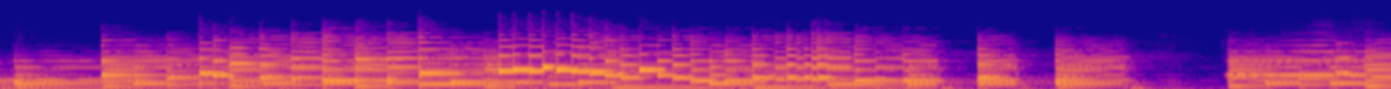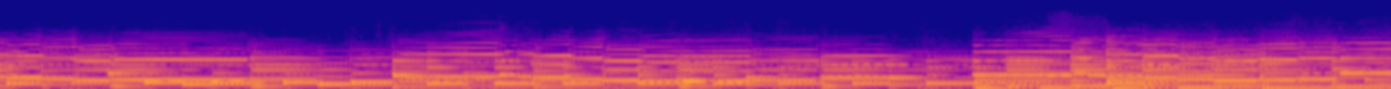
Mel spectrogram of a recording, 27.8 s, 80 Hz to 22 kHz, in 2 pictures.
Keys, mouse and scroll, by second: 0.3 click, 0.5 middle click, 1.0 s, 2.1 alt+middle click, 2.6 r, 3.4 click, 4.0 click, 4.3 middle click, 4.8 click, 4.9 middle click, 5.2 click, 5.4 middle click, 5.6 s, 6.6 click, 6.9 shift+middle click, 7.7 click, 7.8 middle click, 8.3 click, 8.8 middle click, 9.2 r, 10.3 click, 10.4 middle click, 10.8 middle click, 11.0 ctrl+s, 11.1 click, 11.4 middle click, 12.0 click, 12.4 shift+middle click, 13.1 ctrl+s, 13.2 click, 13.7 alt+middle click, 14.1 click, 14.4 middle click, 15.0 s, 15.5 middle click, 15.6 click, 16.5 alt+middle click, 16.6 alt+middle click, 16.9 ctrl+s, 17.0 click, 17.5 alt+middle click, 17.8 click, 18.4 middle click, 18.9 ctrl+s, 19.1 shift+middle click, 19.5 click, 20.7-21.8 drag, 21.8 middle click, 21.9 click, 22.1 middle click, 22.3 scroll up 1, 22.4-23.7 shift+middle drag, 23.7 ctrl+s, 23.9 shift+middle click, 24.4 click, 24.5 ctrl+1, 25.0 ctrl+2, 25.1 click, 25.3 middle click, 25.7 scroll down 1, 25.8 middle click, 26.0 click, 26.1 middle click, 26.5 ctrl+space, 26.7-27.8 shift+middle drag.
